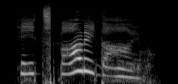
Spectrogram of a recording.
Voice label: いっつぱーりーたーいむ, kawaii voice; ASMR; 1200 kawaii voice!!; 音ゲー

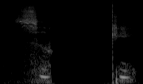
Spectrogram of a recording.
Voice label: "すき…", kawaii voice; 1200 kawaii voice!!; 色々なワンショット

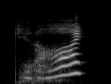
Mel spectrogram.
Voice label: きらーい, kawaii voice; ASMR; 色々なワンショット

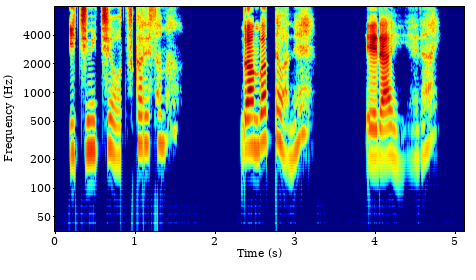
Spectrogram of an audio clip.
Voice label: システムボイス お疲れ様ボイス; ASMR; 輝夜

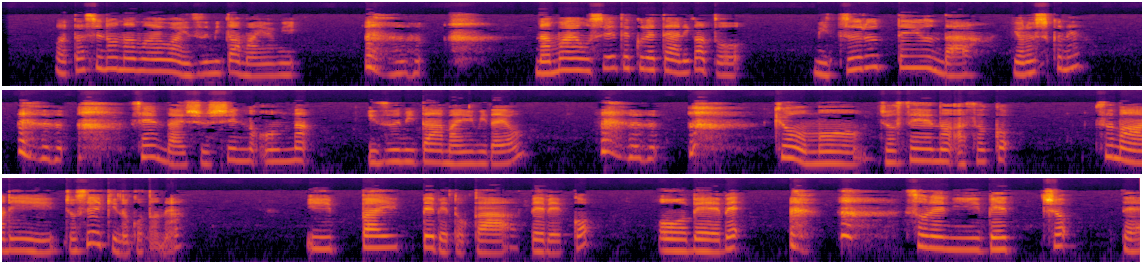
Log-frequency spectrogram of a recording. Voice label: 妄想方言淫語

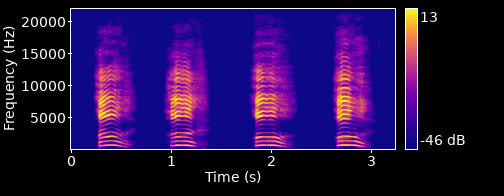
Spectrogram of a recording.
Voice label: うーうー, kawaii voice; 合いの手; 1200 kawaii voice!!; ASMR

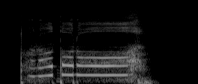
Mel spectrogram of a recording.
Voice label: とろとろー, kawaii voice; ASMR; 色々なワンショット

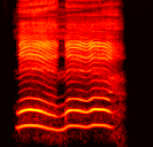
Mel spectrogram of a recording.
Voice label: ねーねー, kawaii voice; ASMR; 色々なワンショット

